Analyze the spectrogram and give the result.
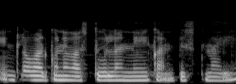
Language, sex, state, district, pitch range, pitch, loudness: Telugu, female, Andhra Pradesh, Visakhapatnam, 190-210 Hz, 195 Hz, -21 LUFS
